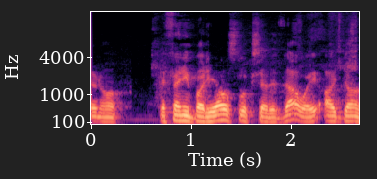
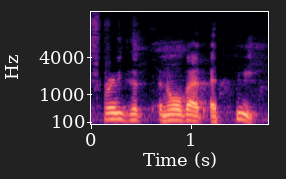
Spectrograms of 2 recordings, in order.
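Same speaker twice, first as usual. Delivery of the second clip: ordinary talk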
